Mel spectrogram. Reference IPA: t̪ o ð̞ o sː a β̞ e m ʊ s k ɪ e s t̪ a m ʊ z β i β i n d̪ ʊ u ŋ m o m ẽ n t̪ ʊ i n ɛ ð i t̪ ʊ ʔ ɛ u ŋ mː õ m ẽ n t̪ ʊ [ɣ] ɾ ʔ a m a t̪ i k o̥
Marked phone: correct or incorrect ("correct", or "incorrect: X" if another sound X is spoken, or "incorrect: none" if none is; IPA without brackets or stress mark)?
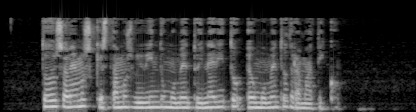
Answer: incorrect: ð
